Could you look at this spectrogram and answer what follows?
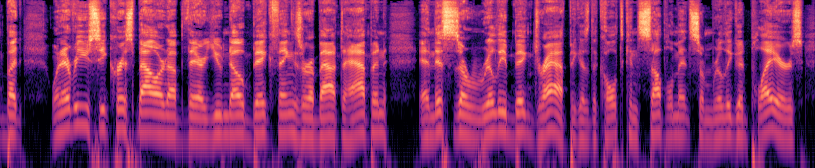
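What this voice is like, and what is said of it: Sick voice with a cold. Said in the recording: “playing hurt a little bit today ... I apologize for the voice. Got a little bit of a cold ... a little bit of a sore throat”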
